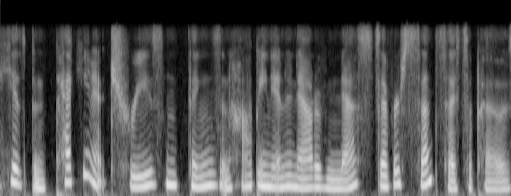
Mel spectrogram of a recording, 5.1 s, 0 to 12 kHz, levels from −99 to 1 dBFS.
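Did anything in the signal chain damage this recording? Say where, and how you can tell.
No, nothing in the signal chain damaged this audio.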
